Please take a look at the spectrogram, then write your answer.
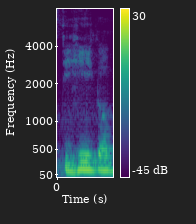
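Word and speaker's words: Dihigo: that my Deo it's Deigo but you pronounce in Cuban myo you don't pronounce the h so this is the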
